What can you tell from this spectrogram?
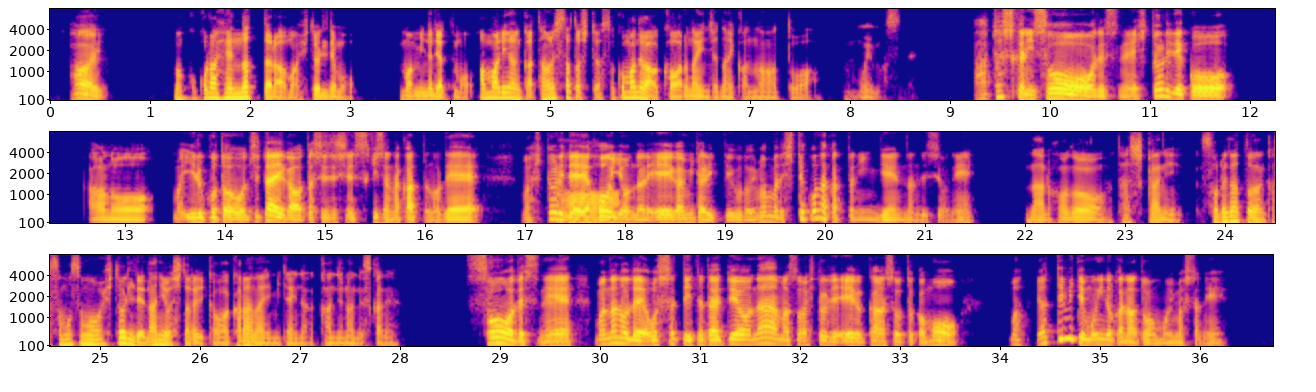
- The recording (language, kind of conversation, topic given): Japanese, advice, 趣味に取り組む時間や友人と過ごす時間が減って孤独を感じるのはなぜですか？
- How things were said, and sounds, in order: none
